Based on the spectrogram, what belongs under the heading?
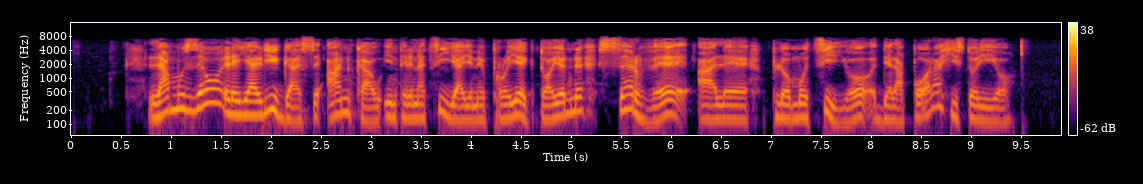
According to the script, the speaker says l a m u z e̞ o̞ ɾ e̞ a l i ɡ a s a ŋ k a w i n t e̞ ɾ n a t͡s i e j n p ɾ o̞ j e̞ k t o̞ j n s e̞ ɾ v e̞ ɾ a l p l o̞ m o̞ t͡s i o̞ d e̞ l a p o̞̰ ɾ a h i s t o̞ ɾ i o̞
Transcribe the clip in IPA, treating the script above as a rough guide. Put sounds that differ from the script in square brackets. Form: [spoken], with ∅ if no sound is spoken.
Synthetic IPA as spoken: l a m u z e̞ o̞ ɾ e̞ a l i ɡ a s a ŋ k a w i n t e̞ ɾ n a t͡s i [a] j n p ɾ o̞ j e̞ k t o̞ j n s e̞ ɾ v e̞ [∅] a l p l o̞ m o̞ t͡s i o̞ d e̞ l a p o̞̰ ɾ a h i s t o̞ ɾ i o̞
